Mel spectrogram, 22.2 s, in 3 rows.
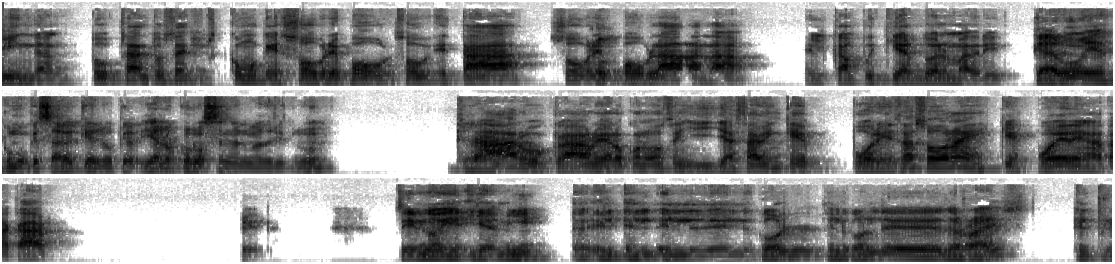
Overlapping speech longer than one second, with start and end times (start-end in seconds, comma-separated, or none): none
